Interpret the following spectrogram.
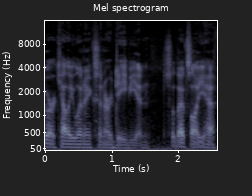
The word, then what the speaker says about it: Debian: Debian. How do you guys say it? Let me know. I think I say Debian because it rhymes with my name.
